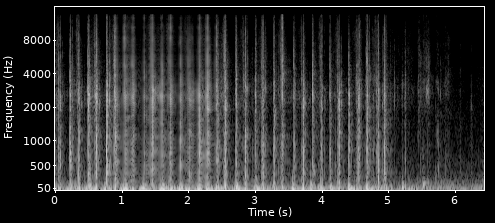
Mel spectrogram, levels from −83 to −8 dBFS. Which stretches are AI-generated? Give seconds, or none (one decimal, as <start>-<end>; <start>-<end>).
0.9-2.4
